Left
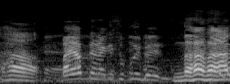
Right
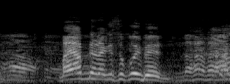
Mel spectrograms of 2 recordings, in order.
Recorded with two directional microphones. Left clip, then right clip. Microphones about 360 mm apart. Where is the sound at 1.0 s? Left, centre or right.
Right.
